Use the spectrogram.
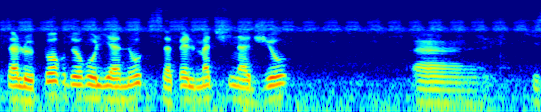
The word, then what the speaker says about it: Rogliano: Et ensuite de ensuite tu as Roliano, Rogliano. Mais en vrai, du coup ça doit se prononcer Roliano. Donc Roliano pareil, c'est c'est très sympa.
